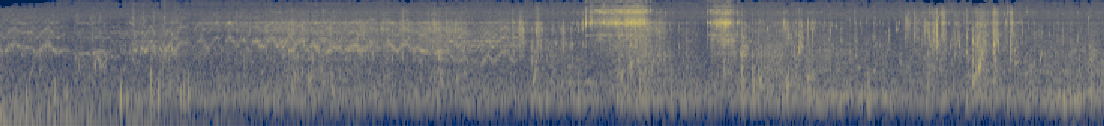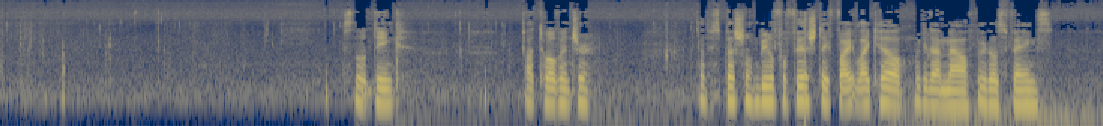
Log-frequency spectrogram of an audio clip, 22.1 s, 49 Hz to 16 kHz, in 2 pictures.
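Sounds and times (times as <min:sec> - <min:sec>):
water splashing and lapping: 0:00.0 - 0:13.0.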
